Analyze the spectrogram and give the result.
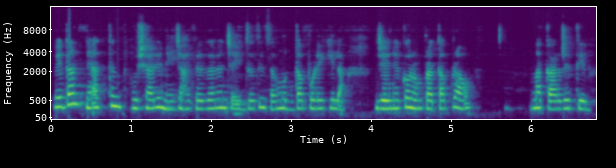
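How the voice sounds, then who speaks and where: High-voiced woman narrating a story. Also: steady tone, brisk, darkish tone.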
